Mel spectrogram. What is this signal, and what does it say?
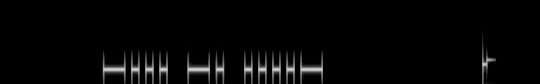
Morse code, heard as a keyed tone, about 17 wpm, 700 Hz. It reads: BN4
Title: All Cut Numbers - 3-Digit 17wpm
